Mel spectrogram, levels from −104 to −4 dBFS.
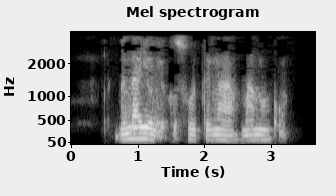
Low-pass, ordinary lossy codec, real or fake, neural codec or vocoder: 3.6 kHz; MP3, 16 kbps; fake; autoencoder, 48 kHz, 32 numbers a frame, DAC-VAE, trained on Japanese speech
